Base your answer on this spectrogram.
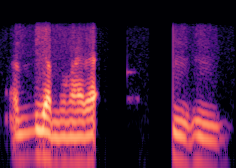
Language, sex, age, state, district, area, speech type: Manipuri, male, 60+, Manipur, Thoubal, rural, conversation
